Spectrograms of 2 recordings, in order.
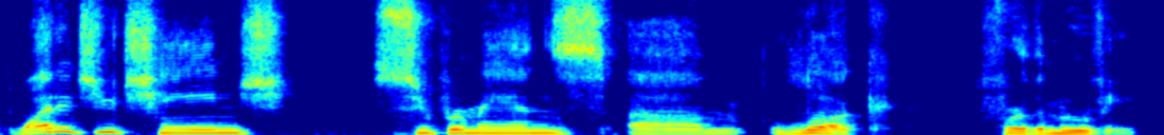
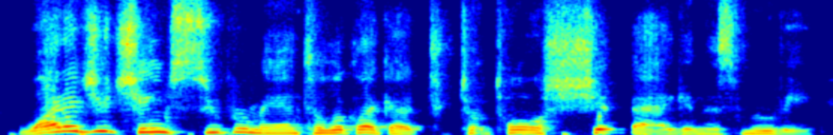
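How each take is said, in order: First: Slow, hesitant nice fan asking meekly; timid polite fan. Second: Mock accusing fan, pushy; confrontational question. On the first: Retold or imitated. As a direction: ask it shyly and haltingly, not attacking. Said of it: "I'll say it the way he really said it". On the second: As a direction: fire the question at him like an accusation. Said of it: "He, he didn't say it like that".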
